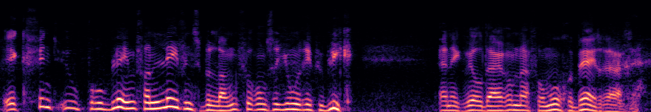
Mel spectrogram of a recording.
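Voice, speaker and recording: An actor playing a weighty, deliberate statesman in a Dutch radio drama, formal and emphatic in his old-world rhetoric. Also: on the high side, animated. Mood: grave, emphatic.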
